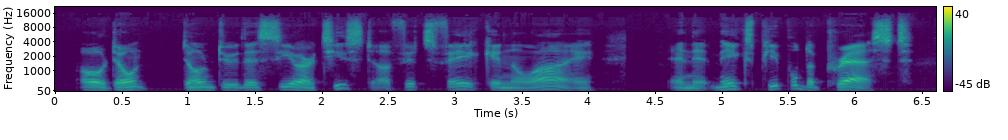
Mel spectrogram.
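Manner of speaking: usual speaking voice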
